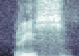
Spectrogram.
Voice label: "ris" I, Yawa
